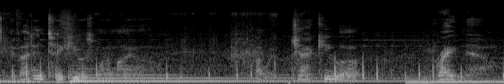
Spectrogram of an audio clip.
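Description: Through loud background noise, a man talks at a fairly slow pace. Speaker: actor. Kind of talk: film/TV drama scene. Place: garage.

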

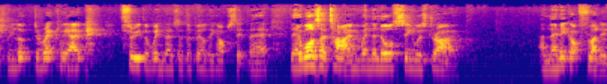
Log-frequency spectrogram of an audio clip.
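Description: With audible room echo, a man speaks at a moderate pace in a slightly mellow tone, his fairly high pitch showing ordinary variation.

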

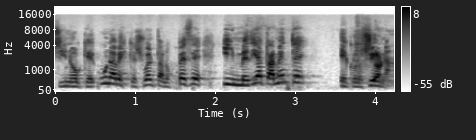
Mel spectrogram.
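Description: The pace is fairly slow. Pitch swings are very wide. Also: man. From Extremadura, Spain. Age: 60s. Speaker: audience member. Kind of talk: audience comment. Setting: lecture hall with audience. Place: hall.

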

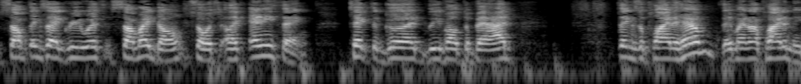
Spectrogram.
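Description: A man's bright, sharp voice at a moderate pace. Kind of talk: casual vlog chat. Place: gym. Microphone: camera far.

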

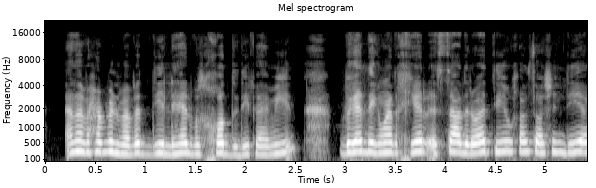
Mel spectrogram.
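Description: With a dark, mellow tone and a high pitch, a woman talks at a fairly quick pace on a very clean recording with a silent background. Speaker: gaming YouTuber. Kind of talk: gameplay commentary. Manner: animated.

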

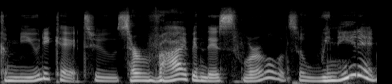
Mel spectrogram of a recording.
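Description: The voice carries lively intonation over a quiet background. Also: woman. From Central Java, Wonogiri; Central Java. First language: Javanese / Indonesian (speaking Indonesian). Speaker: English teacher. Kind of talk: casual interview. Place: studio. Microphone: studio mic.

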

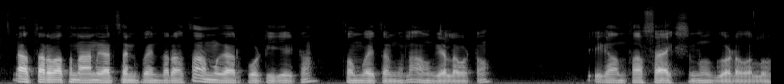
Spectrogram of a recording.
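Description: Against a quiet background, a man talks in a very deep, low pitch. His pitch varies in an ordinary way. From Palnadu region, Andhra Pradesh; Andhra Pradesh. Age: 50s. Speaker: opposition politician; politician interviewee. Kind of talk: interview. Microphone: lapel.

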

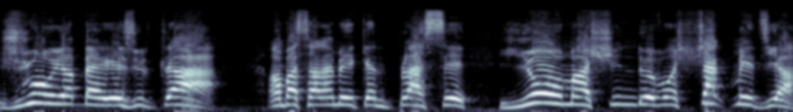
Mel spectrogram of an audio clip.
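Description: In a raised, projected voice with a bright, sharp tone, the speaker goes at a very slow pace with very even loudness and ordinary pitch variation over a quiet background. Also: man, extremely high pitch for a man. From Haiti. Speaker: political commentator; guest. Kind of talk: radio talk show interview. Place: studio. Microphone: studio mic.

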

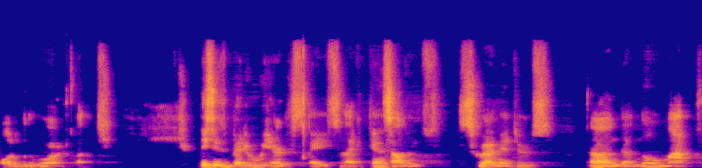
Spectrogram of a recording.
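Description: The background is quiet. A man talks at a fairly slow pace. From Japan. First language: Japanese. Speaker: art collective communications director. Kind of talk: panel presentation. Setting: video call. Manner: halting. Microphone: video call.

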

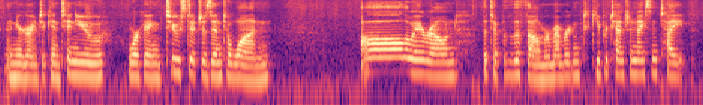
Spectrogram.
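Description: A woman's fairly even intonation, moderate in pace. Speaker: crochet tutorial creator. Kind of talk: tutorial.

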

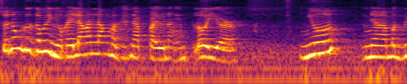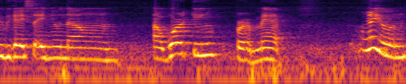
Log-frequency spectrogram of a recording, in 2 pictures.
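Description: A woman with a fairly high pitch speaks at a moderate pace and with lively intonation over noticeable background noise. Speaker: travel vlogger. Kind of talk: casual vlog talk.

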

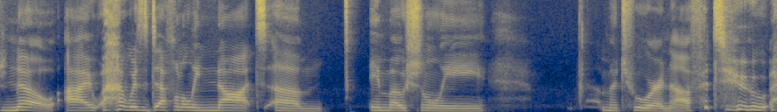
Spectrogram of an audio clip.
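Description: This is a plain, everyday voice with ordinary pitch variation. The background is quiet. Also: woman. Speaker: vocal coach. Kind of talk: interview answer. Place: studio. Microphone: lapel.

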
